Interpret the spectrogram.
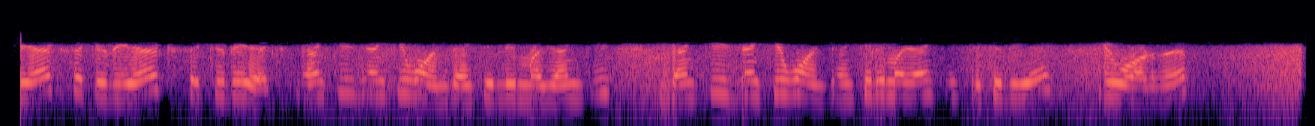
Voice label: grecia on 15m ssb

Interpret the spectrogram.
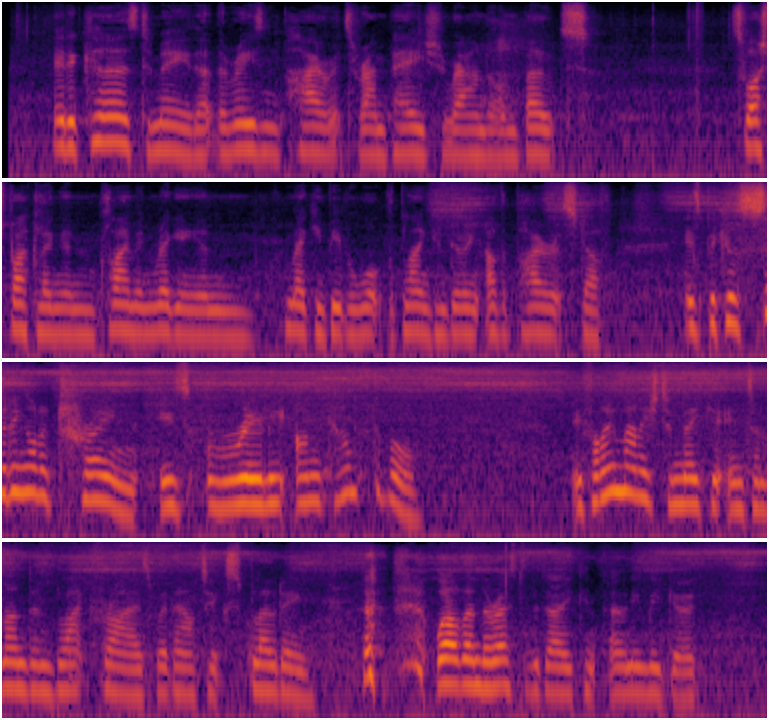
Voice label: pirate

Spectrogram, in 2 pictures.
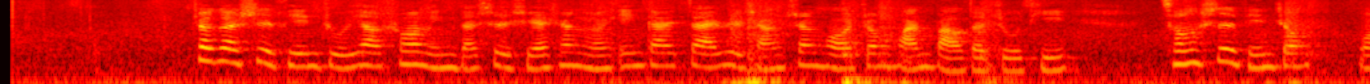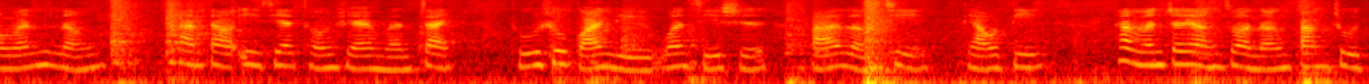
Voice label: chinese oral practice recycling

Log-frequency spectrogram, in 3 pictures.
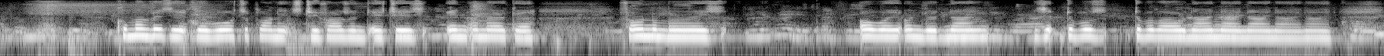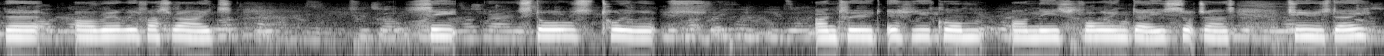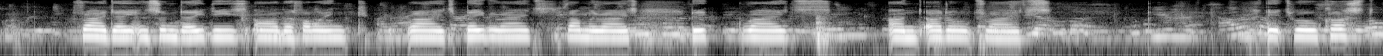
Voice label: radio advert

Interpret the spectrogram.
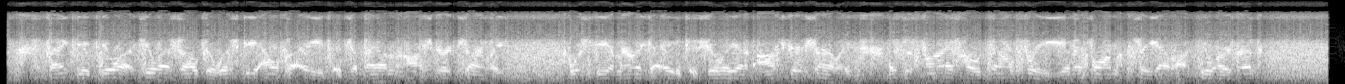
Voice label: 6m ssb

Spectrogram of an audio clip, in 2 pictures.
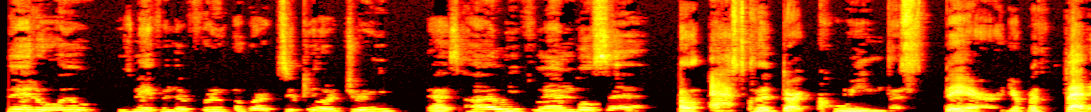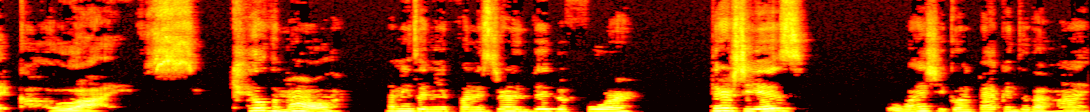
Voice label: video game voice over samples

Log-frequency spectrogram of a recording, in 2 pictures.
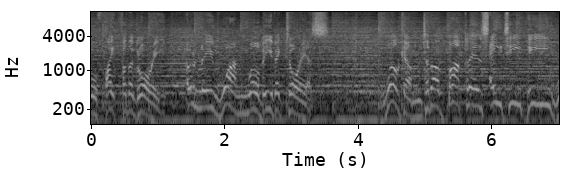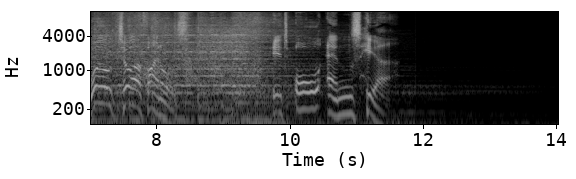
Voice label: voice of god, tennis arena; atp world tennis 2013 o2 arena

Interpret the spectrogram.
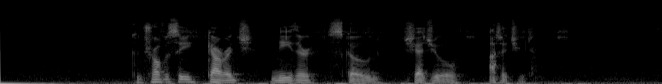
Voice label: Dublin Ireland male

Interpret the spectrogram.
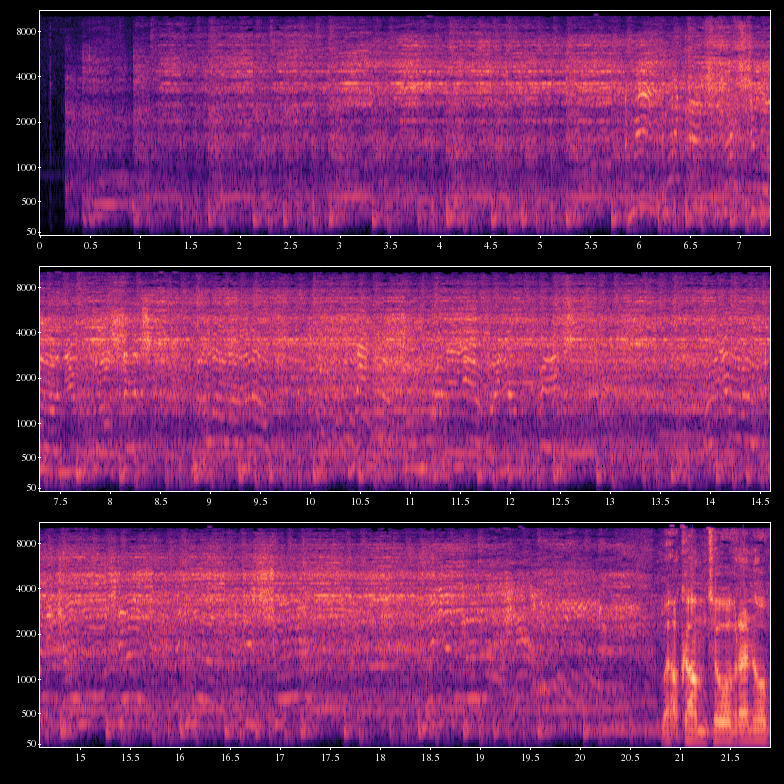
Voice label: advert

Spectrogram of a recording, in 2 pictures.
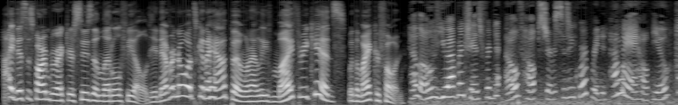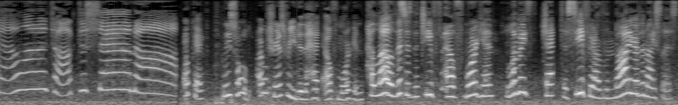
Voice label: holiday greeting from the kids

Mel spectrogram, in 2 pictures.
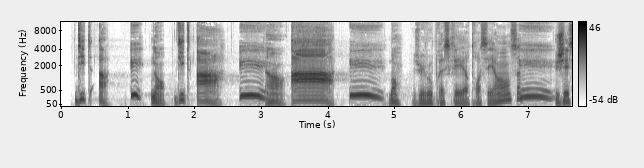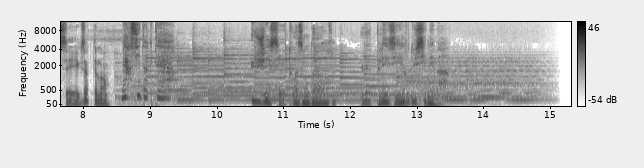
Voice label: spot radio; ugc dites ahh

